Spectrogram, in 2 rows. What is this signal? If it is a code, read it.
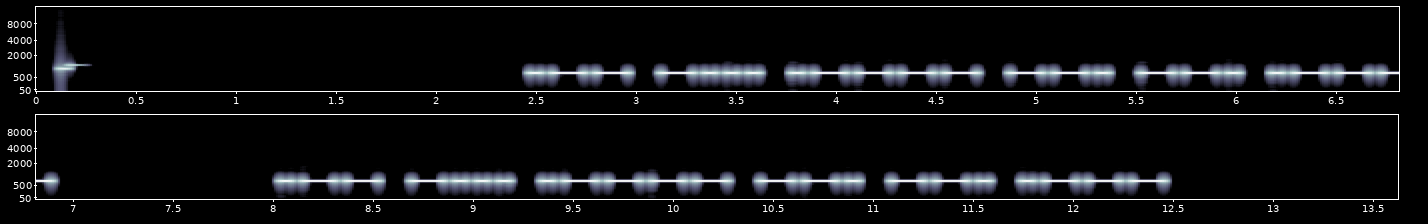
Morse code, heard as a keyed tone, about 22 wpm, 700 Hz. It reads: WB1GGJ WB1GGJ
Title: USA Call Signs - 6 Characters - Repeated 2x - 22wpm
